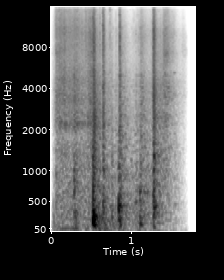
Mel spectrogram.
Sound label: furniture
